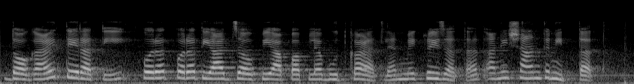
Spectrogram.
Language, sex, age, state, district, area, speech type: Goan Konkani, female, 30-45, Goa, Tiswadi, rural, read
